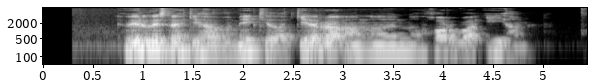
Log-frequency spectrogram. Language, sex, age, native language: Icelandic, male, 30-39, Icelandic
